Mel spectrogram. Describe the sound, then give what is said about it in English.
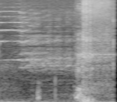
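A horse whinnies in a brief, loud, breathy burst near the end, after a couple of soft thuds against a steady background hum, as a rider arrives on it. No one speaks. “He's arrived on his horse.”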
